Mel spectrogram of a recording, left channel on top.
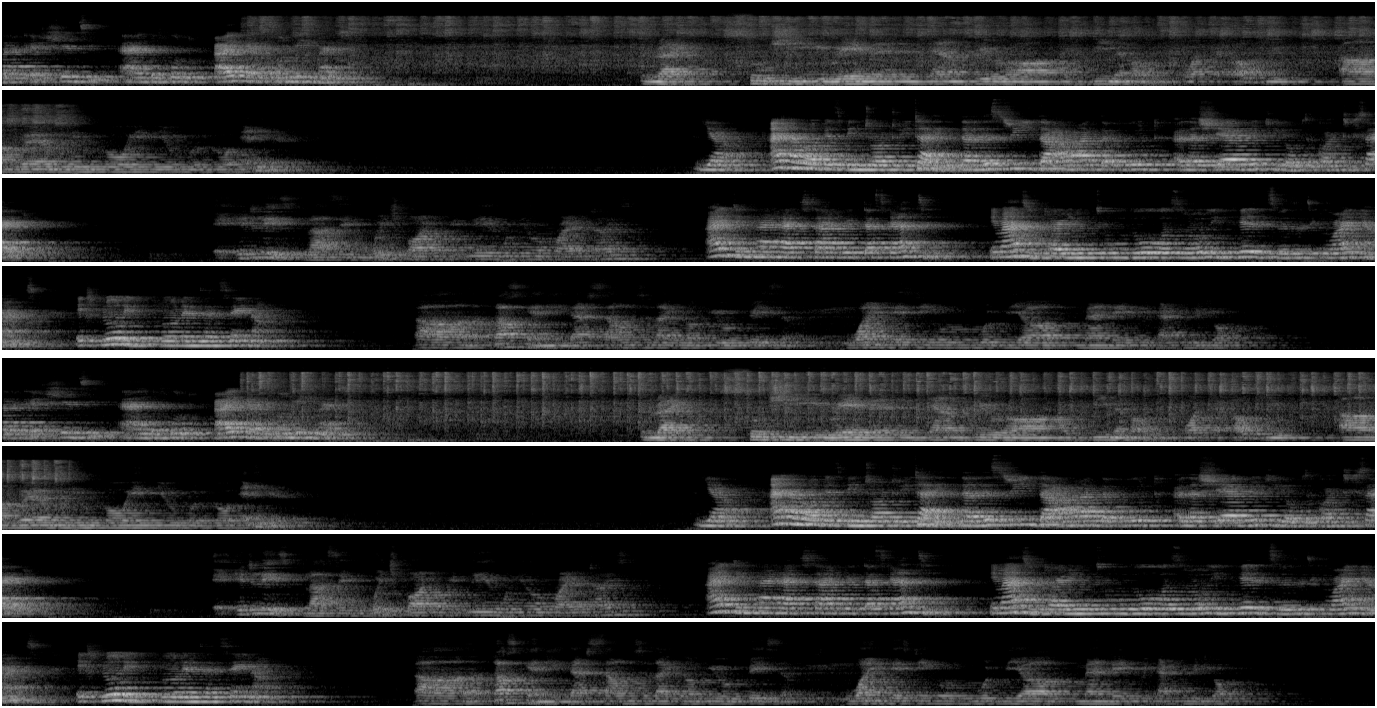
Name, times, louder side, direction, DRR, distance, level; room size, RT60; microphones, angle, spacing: voice 1, 0.0-3.5 20.6-21.1 21.4-27.7 34.5-36.8 37.3-41.4 41.9-43.8, left 1 dB, 10° left, -4 dB, 1.7 m, -27 dB
sound 1, 2.4-14.4, right 5 dB, 60° right, 1.4 m, -38 dB
voice 2, 6.4-6.8 7.2-12.9 13.3-16.5 29.6-33.7 45.3-53.4, equal, 80° right, -8 dB, 1.8 m, -34 dB
7.8 x 7.3 x 3.7 m, 1.5 s
head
